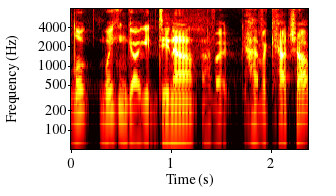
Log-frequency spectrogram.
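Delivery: ordinary delivery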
